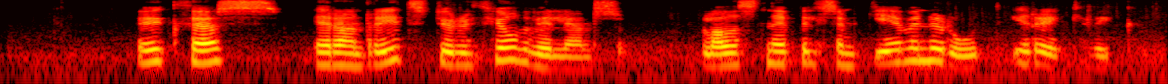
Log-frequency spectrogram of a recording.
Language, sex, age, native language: Icelandic, female, 40-49, Icelandic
